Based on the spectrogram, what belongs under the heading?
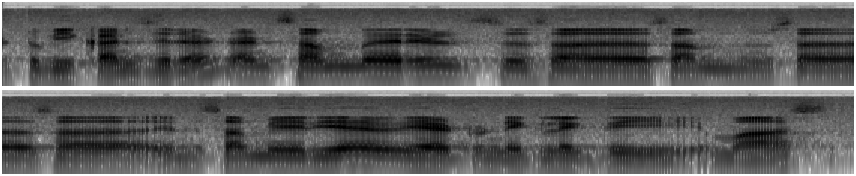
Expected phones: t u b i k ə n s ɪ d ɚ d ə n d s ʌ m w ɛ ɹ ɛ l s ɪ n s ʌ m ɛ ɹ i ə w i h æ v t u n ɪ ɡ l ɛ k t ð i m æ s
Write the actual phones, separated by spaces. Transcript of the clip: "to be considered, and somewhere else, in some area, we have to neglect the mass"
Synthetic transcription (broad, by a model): t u b i k ə n s ɪ d ɚ d ə n d s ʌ m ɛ ɹ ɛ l s ɪ n s ʌ m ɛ ɹ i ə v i h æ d t u n ɪ ɡ l ɛ k t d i m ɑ s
